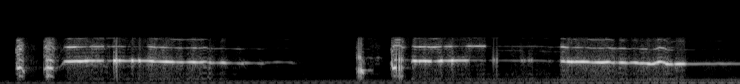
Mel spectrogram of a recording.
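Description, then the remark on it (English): Coyote howls played through an electronic game call: two loud, wavering howls, each opening with a couple of sharp yips, separated by a brief pause, with a faint low hum underneath. “You can do a coyote howl.”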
